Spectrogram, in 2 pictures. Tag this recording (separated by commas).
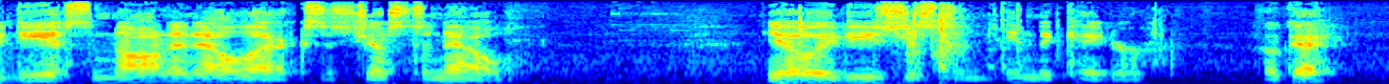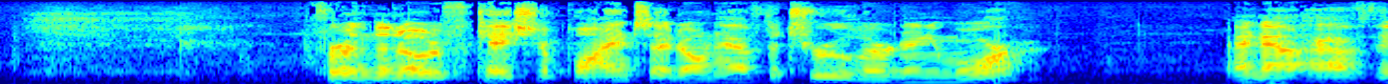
Speech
